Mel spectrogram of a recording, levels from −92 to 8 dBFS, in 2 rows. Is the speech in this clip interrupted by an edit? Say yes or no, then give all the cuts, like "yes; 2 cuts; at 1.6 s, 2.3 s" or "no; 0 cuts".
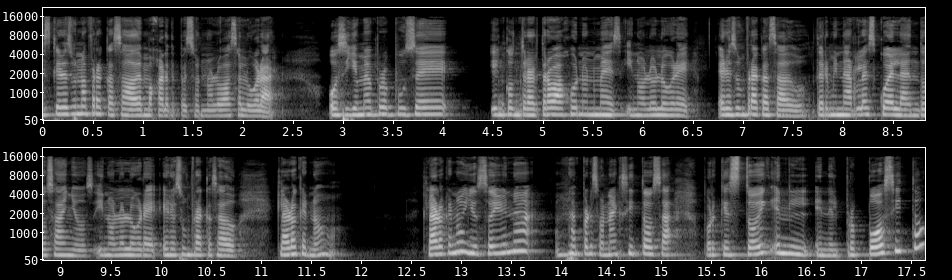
no; 0 cuts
